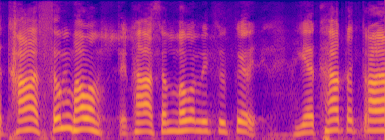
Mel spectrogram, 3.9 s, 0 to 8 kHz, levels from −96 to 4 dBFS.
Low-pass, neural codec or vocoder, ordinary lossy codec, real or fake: none; codec, 16 kHz, 1 kbps, FreqCodec, larger model; none; fake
